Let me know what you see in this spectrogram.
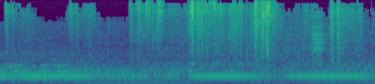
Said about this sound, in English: She turns towards the sound of the footsteps. Two more figures in yellow cloaks appear.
